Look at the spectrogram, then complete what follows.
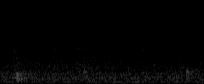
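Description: Near silence: room tone, with one faint light tap just after the start.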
